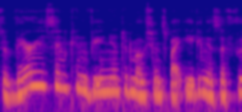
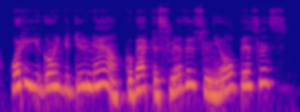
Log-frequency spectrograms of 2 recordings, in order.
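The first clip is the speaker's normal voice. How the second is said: ordinary delivery, nothing marked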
